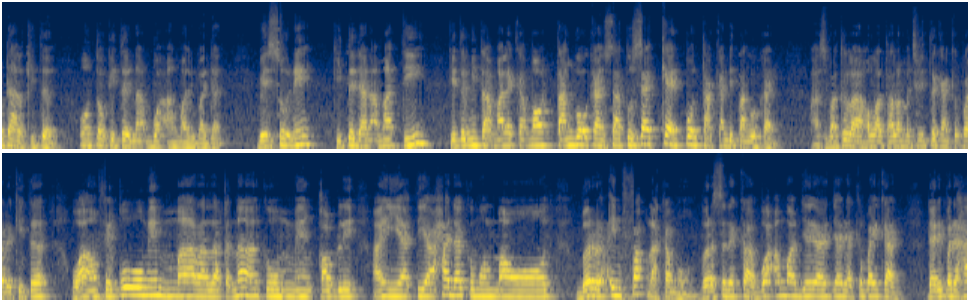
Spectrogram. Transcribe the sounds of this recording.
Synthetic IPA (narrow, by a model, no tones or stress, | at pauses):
udalahkit̪ə | unt̪ʊʔkːit̪ənaʔbuat̪amalibada̰t̪̚ | besʊʔni | kit̪ədanaʔmãt̪i | kit̪əmĩnt̪aʔmalajkat̪̚maut̪aŋɡoʔkansat̪usekənpʊnt̪akandit̪aŋɡoʔkan | a̰səbap̚t̪ulahɑlːɑht̪aʔalamə̃ɲt͡ʃəɾit̪əkankəpadakit̪ə | waanfiqumɪmːaɾɑzɑqnakʊmːɪnqɑbliʔajjaʔt̪iaħadakʊmalmat̪̚ | bərinfak̚la̰hkamṵbərsədəkabuat̪ʔamald͡ʒad͡ʒaɾiahkəbaikan | daɾipadaɦa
